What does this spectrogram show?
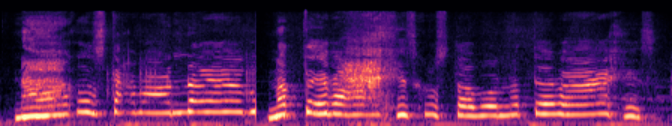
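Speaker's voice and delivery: high, drawn-out mock panicked plea; pleading mother-in-law. Mother-in-law begging him not to get out, mock pleading. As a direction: plead in a high, stretched imitation voice.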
